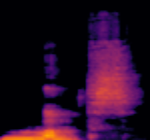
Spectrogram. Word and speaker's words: months: And this is another, this is a sibilant cluster here. So these s and th sounds, they are rather tricky. Months, months.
